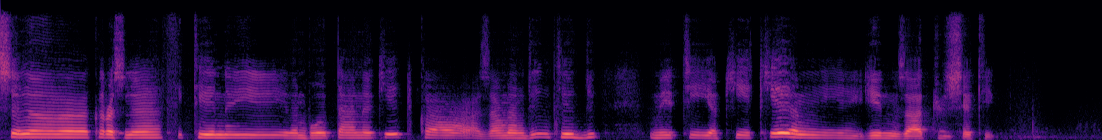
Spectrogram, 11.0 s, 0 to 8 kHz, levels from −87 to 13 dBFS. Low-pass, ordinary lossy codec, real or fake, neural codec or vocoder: 7.2 kHz; none; fake; codec, 16 kHz, 0.5 kbps, X-Codec, HuBERT features, trained on balanced general audio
